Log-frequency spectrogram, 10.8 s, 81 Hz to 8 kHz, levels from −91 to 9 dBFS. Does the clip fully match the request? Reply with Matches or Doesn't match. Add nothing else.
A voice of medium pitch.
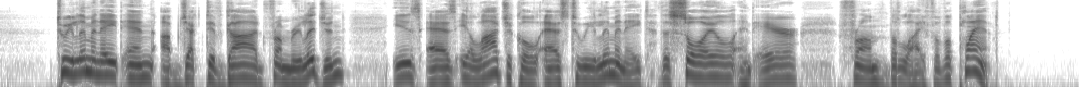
Doesn't match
